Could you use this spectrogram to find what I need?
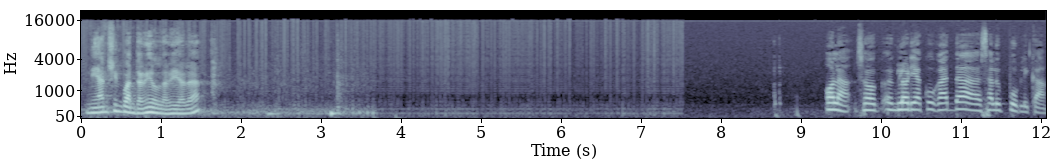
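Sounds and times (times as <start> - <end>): sound system electrical hum and hiss: 0.0 - 12.0.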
